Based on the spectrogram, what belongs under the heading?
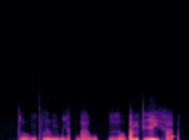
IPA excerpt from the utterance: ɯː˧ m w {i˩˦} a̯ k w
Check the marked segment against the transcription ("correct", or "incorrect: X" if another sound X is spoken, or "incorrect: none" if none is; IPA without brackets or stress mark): correct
